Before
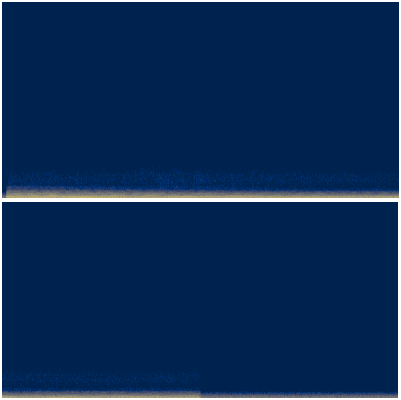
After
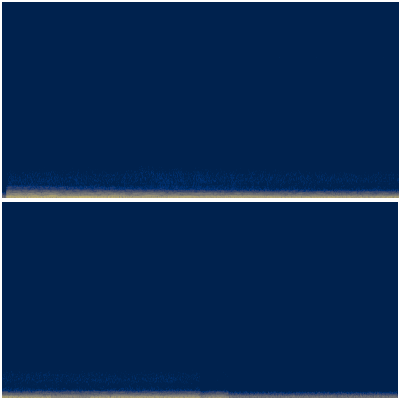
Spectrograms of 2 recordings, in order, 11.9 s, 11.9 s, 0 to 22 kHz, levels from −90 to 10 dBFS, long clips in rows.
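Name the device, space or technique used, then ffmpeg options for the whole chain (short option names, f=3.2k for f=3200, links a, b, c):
ducked delay: -filter_complex "[0:a]asplit=3[a][b][c];[b]adelay=427,volume=-4.5dB[d];[c]apad=whole_len=543771[e];[d][e]sidechaincompress=threshold=-30dB:ratio=8:attack=7:release=322[f];[a][f]amix=inputs=2:normalize=0,asettb=1/sr,asplit=3[g][h][i];[g]atrim=end=6.694[j];[h]atrim=start=6.69:end=7.29,asetpts=PTS-STARTPTS,afade=t=in:d=0.004:c=qsin,afade=t=out:st=0.596:d=0.004:c=qsin,highpass=f=310:p=1[k];[i]atrim=start=7.286[l];[j][k]acrossfade=d=0.004:c1=hsin:c2=qsin[m];[m][l]acrossfade=d=0.004:c1=qsin:c2=hsin,volume=-1dB"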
